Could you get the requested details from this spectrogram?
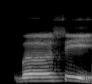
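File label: "besi", Malay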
